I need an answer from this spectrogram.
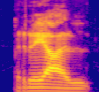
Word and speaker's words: real: talk about this R an initial a like in regular in most Spanish dialects it's rolling are you get this flick of the tongue regular real we saw this as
